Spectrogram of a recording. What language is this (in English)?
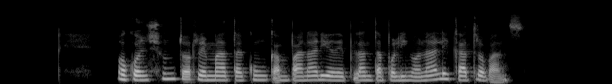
Galician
